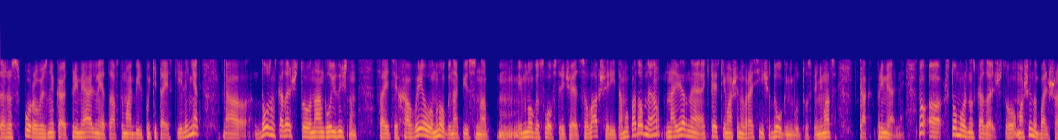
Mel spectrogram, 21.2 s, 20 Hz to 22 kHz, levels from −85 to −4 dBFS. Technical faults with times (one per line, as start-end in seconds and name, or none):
0.00-21.17 iLBC codec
